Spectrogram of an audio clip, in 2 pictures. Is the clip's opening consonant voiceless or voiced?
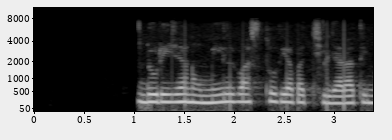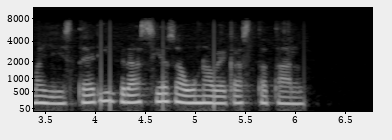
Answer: voiced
